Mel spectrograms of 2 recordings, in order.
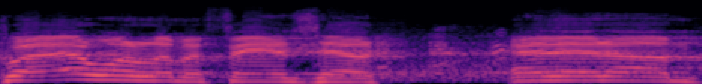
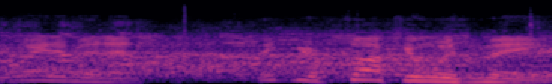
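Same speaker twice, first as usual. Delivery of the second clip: ordinary delivery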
